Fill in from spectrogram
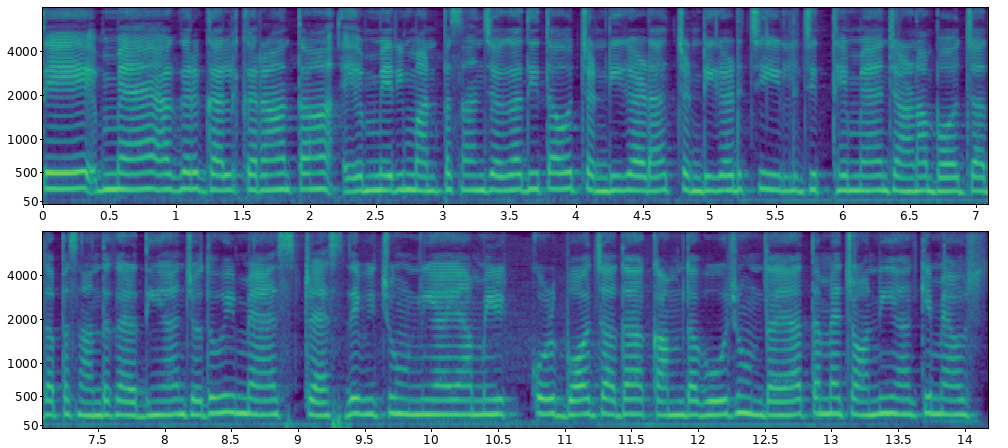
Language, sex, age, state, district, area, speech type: Punjabi, female, 18-30, Punjab, Fatehgarh Sahib, urban, spontaneous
